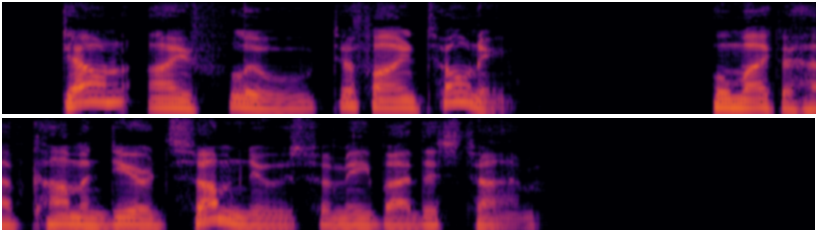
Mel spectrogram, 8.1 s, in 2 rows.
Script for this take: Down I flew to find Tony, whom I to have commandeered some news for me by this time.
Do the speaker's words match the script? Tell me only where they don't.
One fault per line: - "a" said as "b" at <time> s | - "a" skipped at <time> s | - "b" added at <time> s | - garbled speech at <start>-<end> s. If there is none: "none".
none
